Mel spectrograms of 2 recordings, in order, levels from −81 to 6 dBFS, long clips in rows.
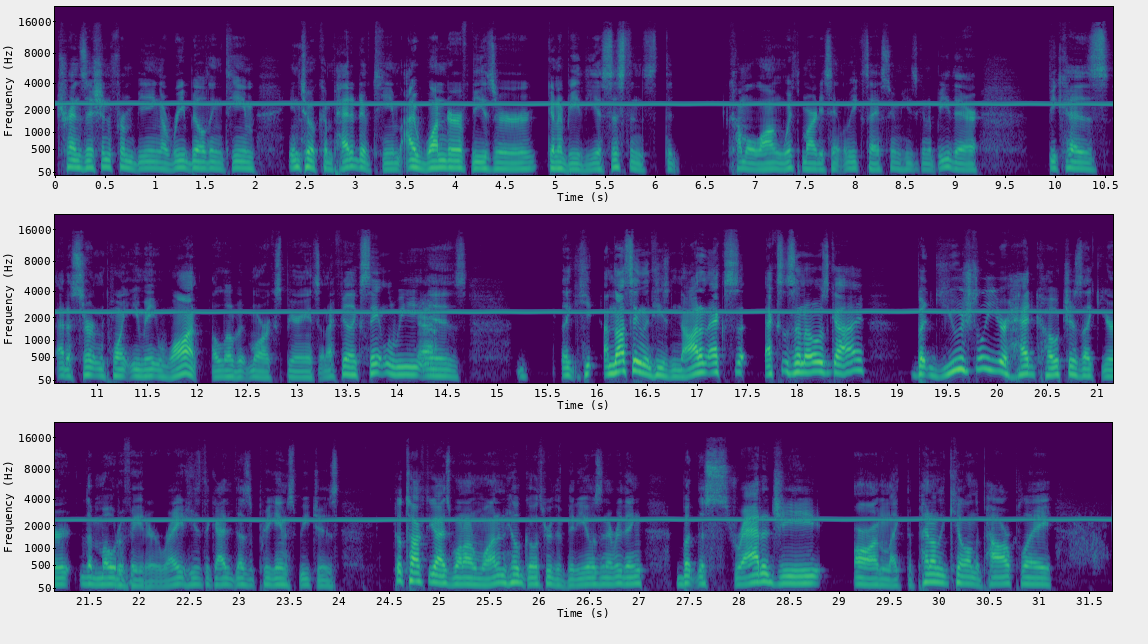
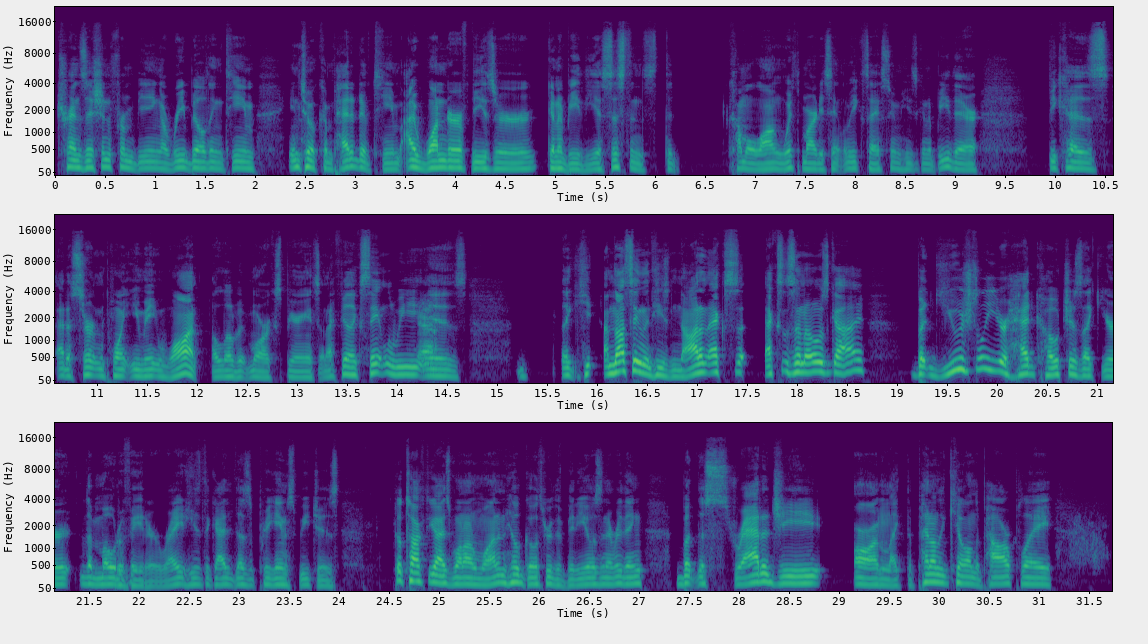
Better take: second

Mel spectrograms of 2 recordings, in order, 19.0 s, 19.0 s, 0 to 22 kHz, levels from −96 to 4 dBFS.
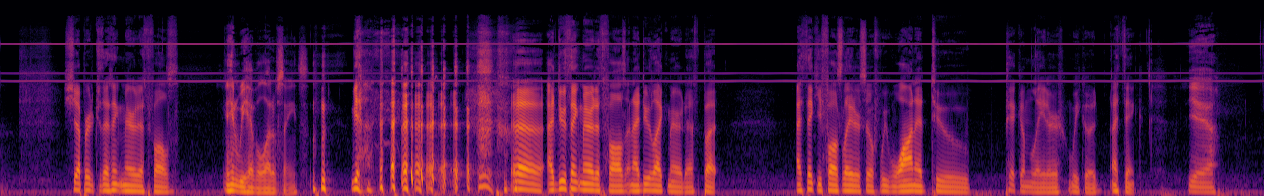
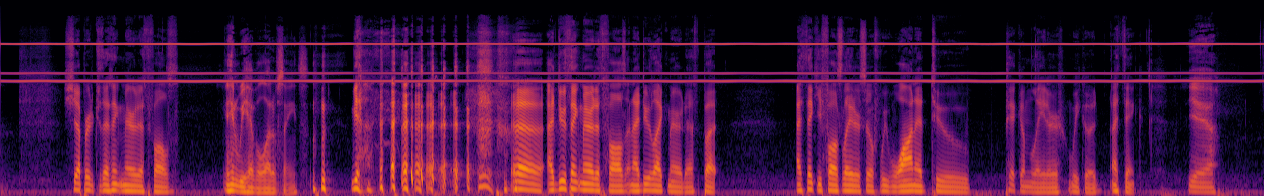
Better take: first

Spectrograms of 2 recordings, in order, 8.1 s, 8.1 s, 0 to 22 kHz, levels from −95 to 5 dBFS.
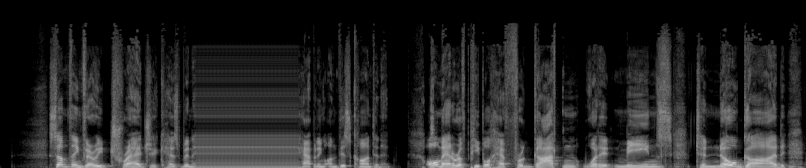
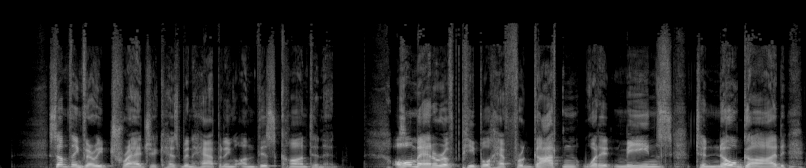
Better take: second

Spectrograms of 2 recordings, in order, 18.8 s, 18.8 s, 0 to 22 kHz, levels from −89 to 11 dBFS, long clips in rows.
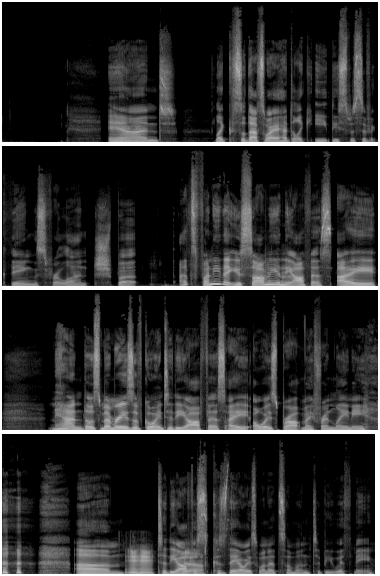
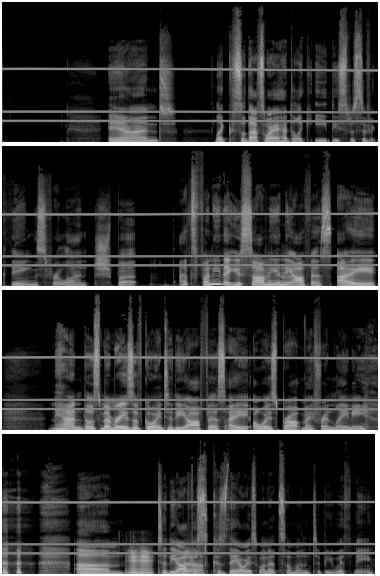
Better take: first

